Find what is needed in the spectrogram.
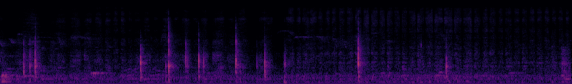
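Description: Wax crayon rubbing on paper as a tree is coloured in, quiet, with light ticks scattered through.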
